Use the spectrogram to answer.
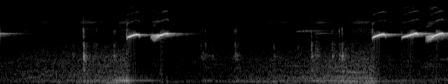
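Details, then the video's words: Double-collared seedeater in tui tui and deputado song styles: a pair of loud rising whistled notes, a short quiet gap, then three more clear upslurred whistles. "Papa capim tui tui canto e deputado canto"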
